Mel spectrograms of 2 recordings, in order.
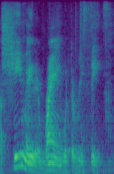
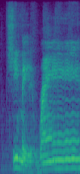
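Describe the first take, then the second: First: Said in the usual way. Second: "She made it rain" slowed, stretched and stressed on "she"; drawn-out emphatic "She made it rain"; emphatic repeat. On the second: Shown as a demonstration. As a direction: lean on each word of "She made it rain".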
